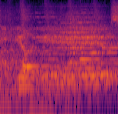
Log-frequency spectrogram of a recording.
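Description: A string orchestra playing a slow song, with a man's singing voice carried over it.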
